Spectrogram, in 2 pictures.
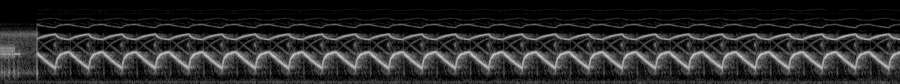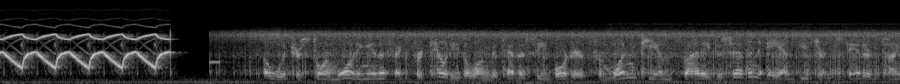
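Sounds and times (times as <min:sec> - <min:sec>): warbling weather alert siren: 0:00.4 - 0:10.8.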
